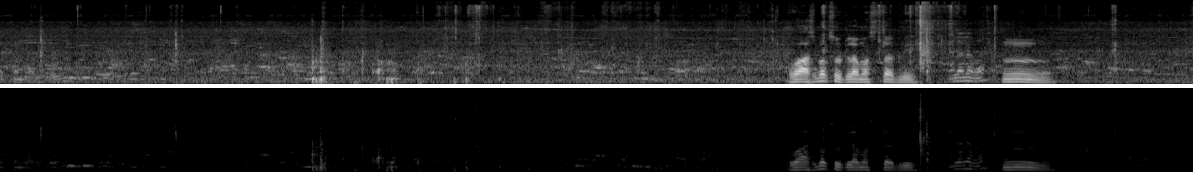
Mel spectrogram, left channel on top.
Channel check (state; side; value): quieter; right; 30.5 dB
